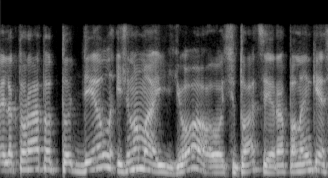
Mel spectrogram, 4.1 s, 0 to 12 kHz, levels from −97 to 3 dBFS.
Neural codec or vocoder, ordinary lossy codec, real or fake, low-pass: none; MP3, 96 kbps; real; 7.2 kHz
